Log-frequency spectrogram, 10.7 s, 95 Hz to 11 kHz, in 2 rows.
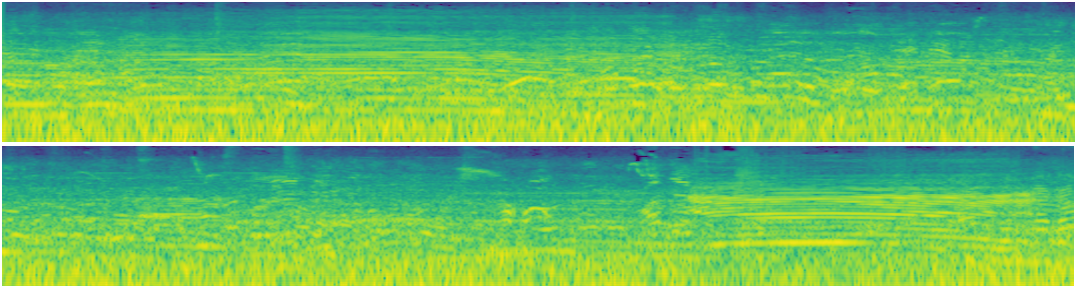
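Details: Cattle at a busy livestock market on 19 December 2024, where a Chattogram farmer buys a Sahiwal bull calf. Several low, drawn-out moos with rich harmonics, the loudest near the end, over constant crowd chatter and traffic noise.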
